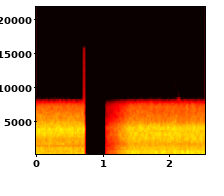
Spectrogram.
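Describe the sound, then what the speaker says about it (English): Waterfall in a grotto at Flint Rock Creek, a loud, steady broadband rush of falling water, briefly cut to silence before resuming and building back to full strength. "In there is the grotto and the waterfall."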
